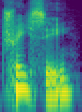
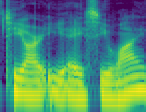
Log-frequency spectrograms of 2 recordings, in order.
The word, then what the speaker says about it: Treacy: Louis Tisney, Ruth Tracy, or Treacy. It's Treacy. Sorry, Ruth.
